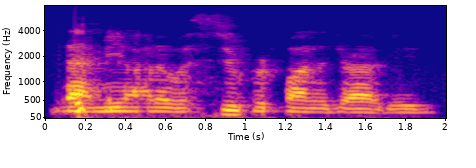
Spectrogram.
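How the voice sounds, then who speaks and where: Low-voiced young man, casual and slangy. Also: flat delivery, a little fast, muffled recording. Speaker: motovlogger in a group hangout. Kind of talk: casual group chat.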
